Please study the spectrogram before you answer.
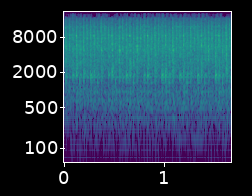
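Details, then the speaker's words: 1984 Mercedes-Benz 300D diesel, very little blow-by, at idle; steady, even clatter with smooth regular beat and no odd knocks, sounds really good, healthy idle. "Yeah, love that. Really sounds good."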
